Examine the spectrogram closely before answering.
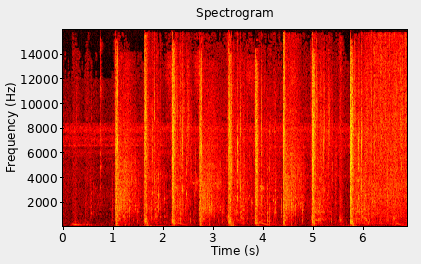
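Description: A hatchet chops into a tree trunk with sharp, repeated thuds.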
